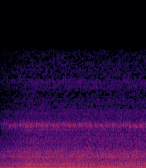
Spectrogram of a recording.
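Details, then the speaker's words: Honda Civic-based Bugatti Veyron kit car with five-speed manual, first start after connecting the battery: steady, even idle with smooth low hum, no misses, knocks or ticks; sounds pretty good, though raw fuel smell noted. "not too bad [Music] sounds good what [Music] it sounds pretty good huh"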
